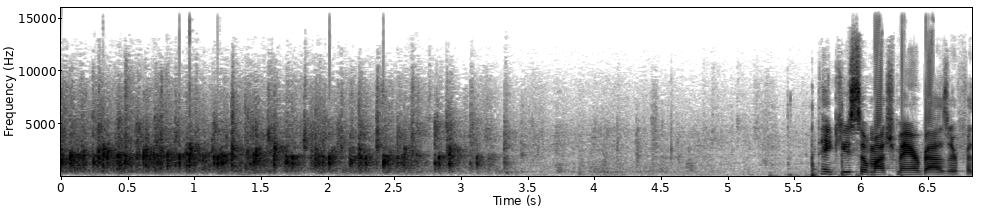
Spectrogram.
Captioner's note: applause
